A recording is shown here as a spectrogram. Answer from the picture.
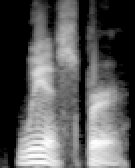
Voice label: "whisper", American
